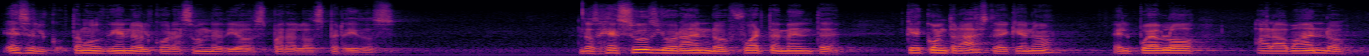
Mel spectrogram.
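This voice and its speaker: Male pastor, mid-pitched, earnest sermon delivery, halting restarts, direct questions to congregation.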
